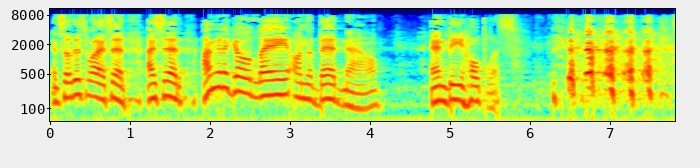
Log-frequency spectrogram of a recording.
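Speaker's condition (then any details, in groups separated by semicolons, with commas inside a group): No condition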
